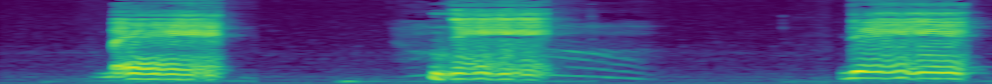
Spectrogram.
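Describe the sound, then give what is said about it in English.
A fluffy yellow and blue Pokemon stranded alone on a plateau bleats three times in distress, each call loud and quavering, separated by short pauses with no talking. “A fluffy yellow and blue Pokemon stands alone on the plateau, bleeding in distress.”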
